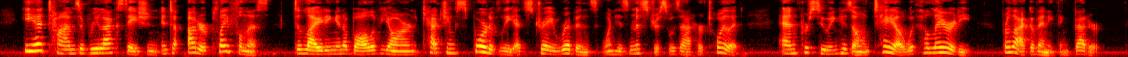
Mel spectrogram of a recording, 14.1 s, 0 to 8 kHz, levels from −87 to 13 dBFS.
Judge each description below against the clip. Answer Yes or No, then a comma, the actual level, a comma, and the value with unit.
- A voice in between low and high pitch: No, high, 225 Hz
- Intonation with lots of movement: Yes, wide, 6.1 semitones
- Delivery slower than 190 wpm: Yes, average, 160 wpm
